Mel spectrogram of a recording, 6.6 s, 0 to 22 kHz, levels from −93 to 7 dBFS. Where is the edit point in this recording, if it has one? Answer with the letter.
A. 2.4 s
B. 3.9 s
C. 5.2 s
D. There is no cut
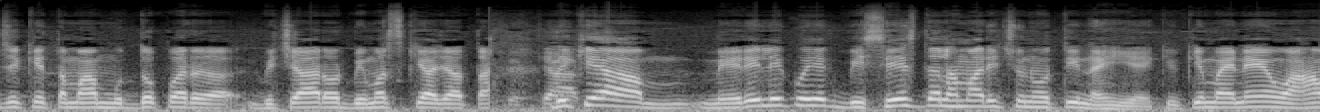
A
